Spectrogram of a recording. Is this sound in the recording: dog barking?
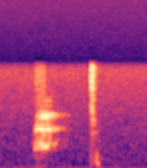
yes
